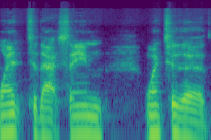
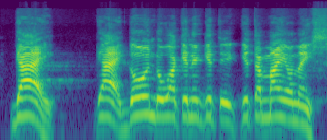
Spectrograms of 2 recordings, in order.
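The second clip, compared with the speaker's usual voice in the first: put-on Greek accent, very high-pitched and loud; 12 semitones higher, 8 dB louder than usual. Retelling how the boss asked for mayonnaise from the walk-in: imitating Gus's Greek accent. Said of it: "talk with this Greek accent".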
